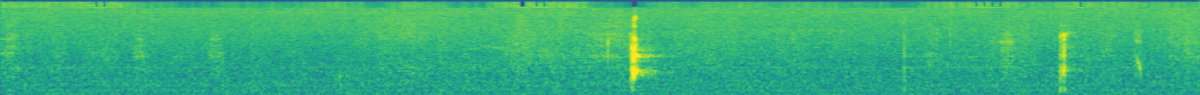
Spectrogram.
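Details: Infant hiccups: two or three short, sharp, clicking gulps spaced a couple of seconds apart in a quiet room. The baby gets hiccups often.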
